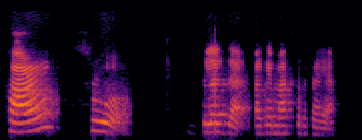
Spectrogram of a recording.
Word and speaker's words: Karlsruhe: Gitu bacanya, Karlsruhe.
